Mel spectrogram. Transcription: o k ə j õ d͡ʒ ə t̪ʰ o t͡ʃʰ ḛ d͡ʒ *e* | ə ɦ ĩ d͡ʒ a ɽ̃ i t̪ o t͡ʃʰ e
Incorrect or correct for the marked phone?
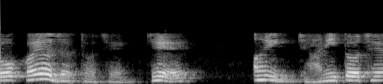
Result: correct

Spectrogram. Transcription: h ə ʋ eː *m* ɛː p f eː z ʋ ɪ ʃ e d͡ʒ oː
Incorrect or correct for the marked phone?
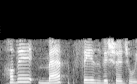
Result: correct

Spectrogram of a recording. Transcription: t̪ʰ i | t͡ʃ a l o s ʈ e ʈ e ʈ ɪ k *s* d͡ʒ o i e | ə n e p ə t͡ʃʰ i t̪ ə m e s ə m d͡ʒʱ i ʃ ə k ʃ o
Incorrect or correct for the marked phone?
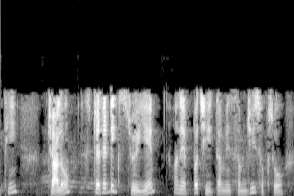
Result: correct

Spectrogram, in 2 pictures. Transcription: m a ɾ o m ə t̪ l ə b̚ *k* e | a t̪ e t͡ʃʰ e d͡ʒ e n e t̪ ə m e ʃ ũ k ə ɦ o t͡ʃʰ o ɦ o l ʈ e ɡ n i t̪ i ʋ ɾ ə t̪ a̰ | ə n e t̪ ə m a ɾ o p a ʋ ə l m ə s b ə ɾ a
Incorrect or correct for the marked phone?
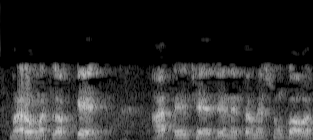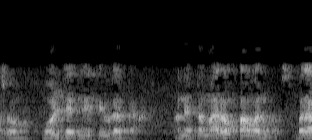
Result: correct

